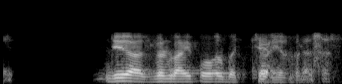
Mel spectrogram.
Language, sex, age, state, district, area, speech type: Hindi, male, 30-45, Madhya Pradesh, Ujjain, rural, conversation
